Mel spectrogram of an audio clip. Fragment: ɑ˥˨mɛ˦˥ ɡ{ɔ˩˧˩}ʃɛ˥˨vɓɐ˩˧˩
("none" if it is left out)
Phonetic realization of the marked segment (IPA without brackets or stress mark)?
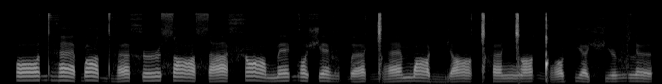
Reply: ɔ˥˨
